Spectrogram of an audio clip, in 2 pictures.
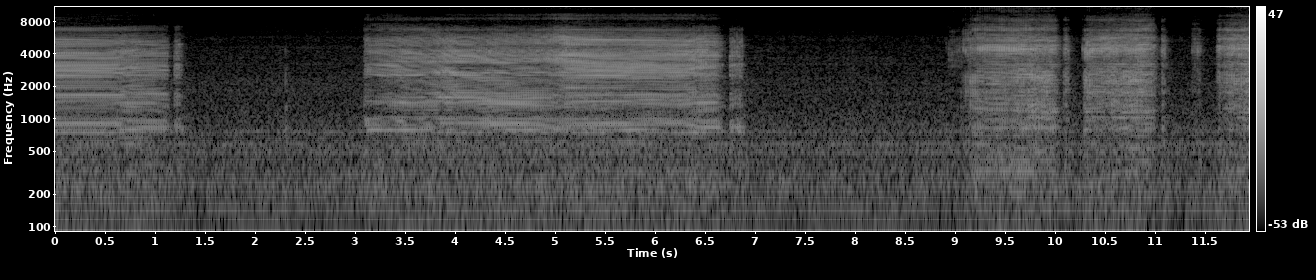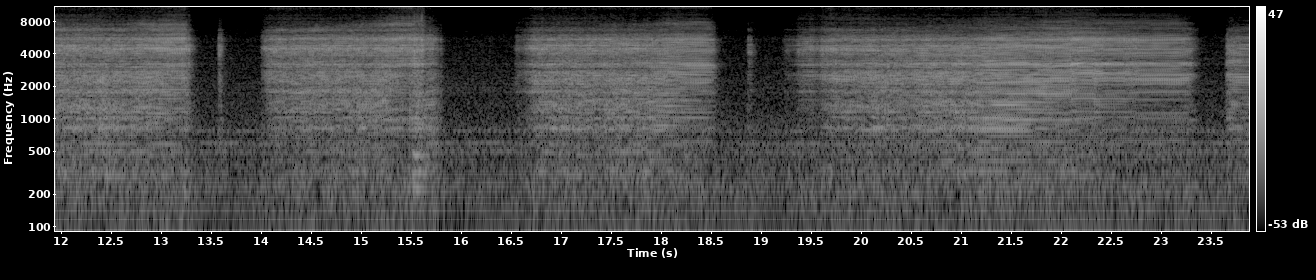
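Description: High-speed steel spindle gouge cutting a cove into a beefwood spindle on a running wood lathe: a hissing shaving cut in about eight passes of one to four seconds each. Between passes, with the tool off the wood, only the lathe's faint running hum remains.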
